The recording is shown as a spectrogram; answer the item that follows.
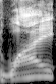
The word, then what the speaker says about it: Jarek: Now, Jarek in my head, the way I wrote it, so I said it right, is Yarek, but it's not spelled that way. Very close. The first letter is actually J. But it's Jarek, even though it's not Jarek. It's a silent J.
